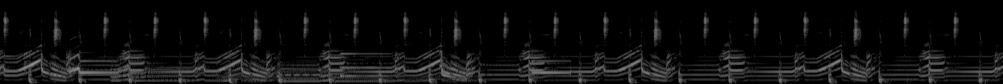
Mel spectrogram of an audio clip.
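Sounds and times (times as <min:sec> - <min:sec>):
high ticking beat: 0:00.0 - 0:10.0.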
